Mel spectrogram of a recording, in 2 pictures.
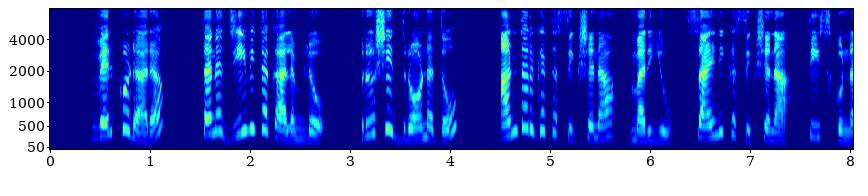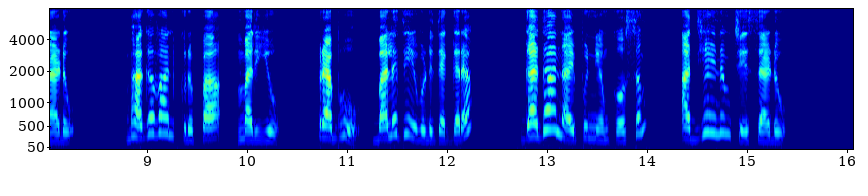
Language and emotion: Telugu, neutral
